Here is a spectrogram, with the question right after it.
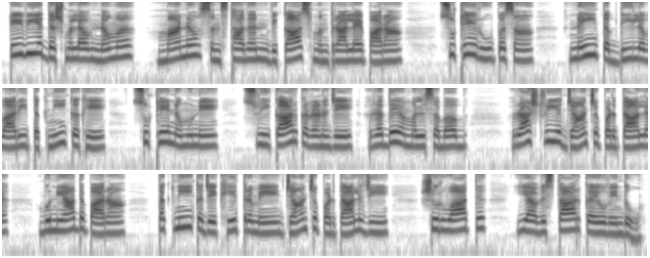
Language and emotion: Sindhi, neutral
